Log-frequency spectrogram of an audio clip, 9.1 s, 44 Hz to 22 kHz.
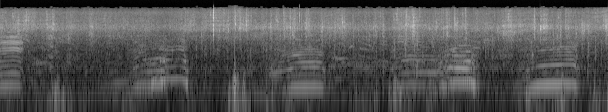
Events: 0.0s-0.3s: moo
0.0s-9.1s: rustle
0.0s-9.1s: wind
0.6s-1.1s: wind noise (microphone)
1.8s-2.8s: moo
3.4s-3.9s: wind noise (microphone)
4.0s-4.9s: moo
5.8s-7.2s: moo
7.8s-8.7s: moo

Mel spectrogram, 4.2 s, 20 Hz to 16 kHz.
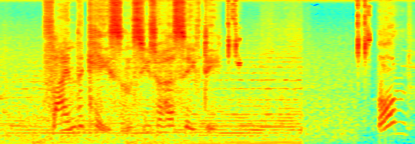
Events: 0.0s-3.0s: music
0.0s-4.1s: wind
0.4s-2.2s: female speech
2.3s-2.4s: clicking
3.5s-3.7s: clicking
3.8s-4.1s: man speaking

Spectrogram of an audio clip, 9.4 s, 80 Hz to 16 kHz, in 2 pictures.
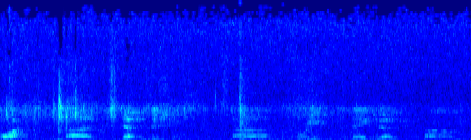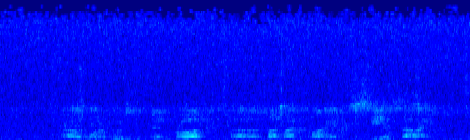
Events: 0.0s-0.3s: male speech
0.0s-9.4s: mechanisms
0.5s-0.9s: male speech
0.5s-0.6s: generic impact sounds
1.1s-1.8s: male speech
1.1s-1.1s: tick
2.1s-2.2s: tick
2.3s-2.7s: male speech
2.4s-2.4s: generic impact sounds
2.8s-3.1s: surface contact
2.9s-3.2s: male speech
3.5s-4.0s: male speech
4.2s-4.6s: male speech
4.5s-4.6s: tick
5.3s-6.7s: male speech
7.0s-7.7s: male speech
7.8s-9.0s: male speech

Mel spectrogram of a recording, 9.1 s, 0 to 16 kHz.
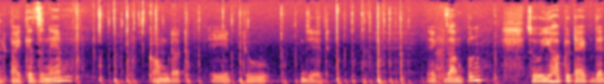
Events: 0.0s-9.0s: mechanisms
4.6s-6.2s: computer keyboard
7.2s-7.5s: generic impact sounds
7.5s-7.9s: breathing
7.9s-9.0s: man speaking

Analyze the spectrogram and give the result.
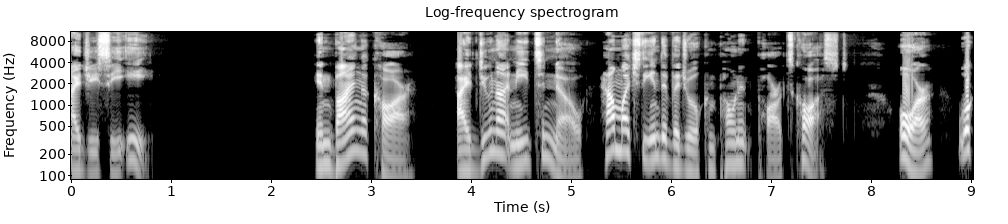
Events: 0.0s-0.8s: male speech
2.4s-3.4s: male speech
3.8s-5.1s: male speech
5.3s-7.7s: male speech
7.8s-8.2s: breathing
8.3s-8.6s: male speech
8.6s-8.8s: breathing
8.8s-9.0s: male speech

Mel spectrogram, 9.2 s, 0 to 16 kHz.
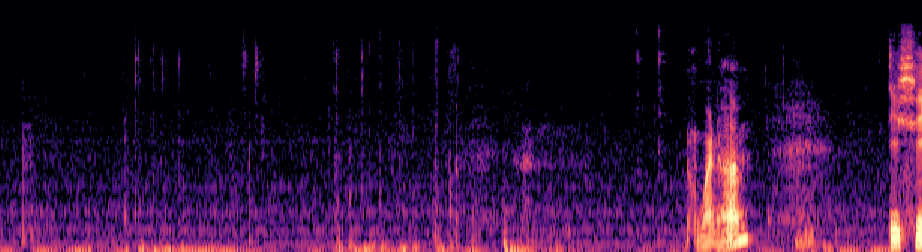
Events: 0.0s-9.2s: background noise
0.2s-0.4s: generic impact sounds
0.8s-0.9s: computer keyboard
1.2s-1.9s: computer keyboard
2.0s-2.2s: computer keyboard
2.3s-2.6s: computer keyboard
3.3s-4.8s: computer keyboard
4.6s-6.0s: breathing
6.3s-6.4s: computer keyboard
6.5s-6.7s: computer keyboard
6.8s-7.5s: male speech
7.6s-8.4s: breathing
8.9s-9.2s: male speech

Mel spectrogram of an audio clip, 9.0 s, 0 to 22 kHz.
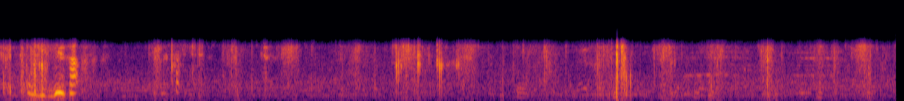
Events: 0.0s-0.3s: generic impact sounds
0.0s-9.0s: wind
0.3s-1.1s: laughter
1.5s-2.1s: generic impact sounds
1.6s-2.1s: laughter
2.3s-2.4s: generic impact sounds
2.6s-3.1s: generic impact sounds
3.4s-3.8s: generic impact sounds
4.0s-4.9s: generic impact sounds
5.1s-5.7s: generic impact sounds
5.1s-5.7s: human voice
5.9s-6.2s: human voice
6.0s-6.3s: generic impact sounds
6.6s-6.8s: generic impact sounds
6.8s-8.3s: goat
7.0s-7.4s: generic impact sounds
7.6s-7.8s: generic impact sounds
8.2s-8.8s: generic impact sounds

